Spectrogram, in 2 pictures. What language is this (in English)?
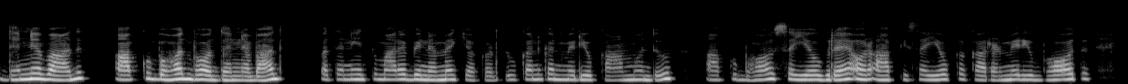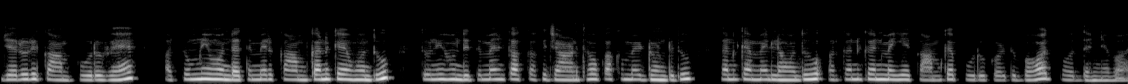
Garhwali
